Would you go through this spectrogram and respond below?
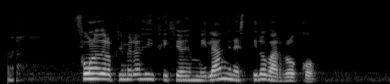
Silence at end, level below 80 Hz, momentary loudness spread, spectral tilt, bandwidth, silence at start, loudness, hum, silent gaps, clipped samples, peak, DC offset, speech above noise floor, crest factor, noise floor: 0.75 s; -78 dBFS; 16 LU; -6 dB/octave; 11.5 kHz; 0.1 s; -26 LUFS; none; none; under 0.1%; -8 dBFS; under 0.1%; 37 dB; 20 dB; -62 dBFS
